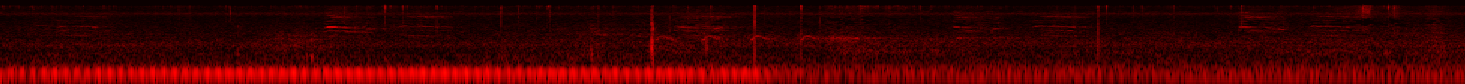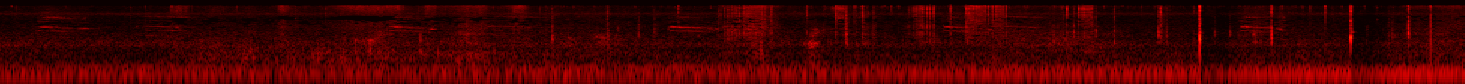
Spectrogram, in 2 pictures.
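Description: A bird calling over and over with short chirps, often in pairs, over a faint outdoor hum. Near the end come a few sharp crackles and rustles.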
